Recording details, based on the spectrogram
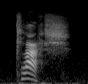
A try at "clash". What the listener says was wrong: Clash. Yeah, not clush, clash.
